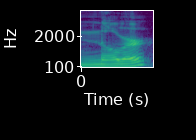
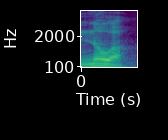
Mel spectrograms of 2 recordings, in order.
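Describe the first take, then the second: First: It is said in a standard accent. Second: It is said in a Jamaican accent.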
